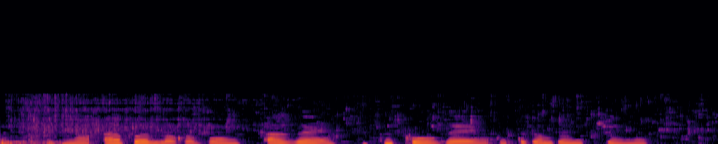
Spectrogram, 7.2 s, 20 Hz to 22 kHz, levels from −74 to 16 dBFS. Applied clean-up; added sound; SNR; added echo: classical method log-MMSE.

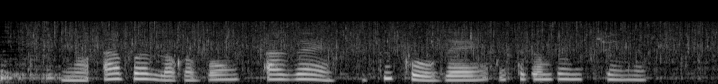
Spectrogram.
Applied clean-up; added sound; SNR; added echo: none; Toilet flush; 15 dB; none.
